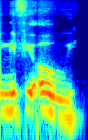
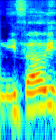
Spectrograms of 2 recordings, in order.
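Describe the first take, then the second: First: The middle sounds like 'fee-oh-wee'. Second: The middle sounds like 'fa-wee'. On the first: "It will gonna be Nifiowi. How is this possible?" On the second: "the word for uh, Nifawi heavens"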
